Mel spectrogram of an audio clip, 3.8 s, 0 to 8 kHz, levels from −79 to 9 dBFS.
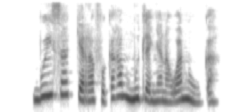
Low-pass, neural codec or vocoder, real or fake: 7.2 kHz; none; real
